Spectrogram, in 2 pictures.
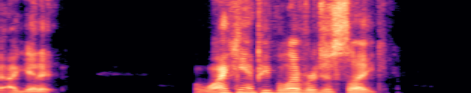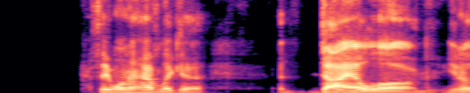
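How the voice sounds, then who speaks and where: A man's voice: mid-range voice, creaky, a little mellow. A man on a livestream rant, agitated and wired, rambling from thought to thought and swearing a lot. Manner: swears heavily.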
